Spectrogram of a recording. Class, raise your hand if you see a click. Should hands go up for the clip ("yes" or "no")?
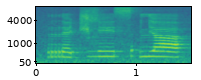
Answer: no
